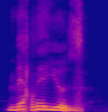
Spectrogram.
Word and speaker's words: merveilleuse: え男性系の方が Merveilleux 女性系は Merveilleuse です。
